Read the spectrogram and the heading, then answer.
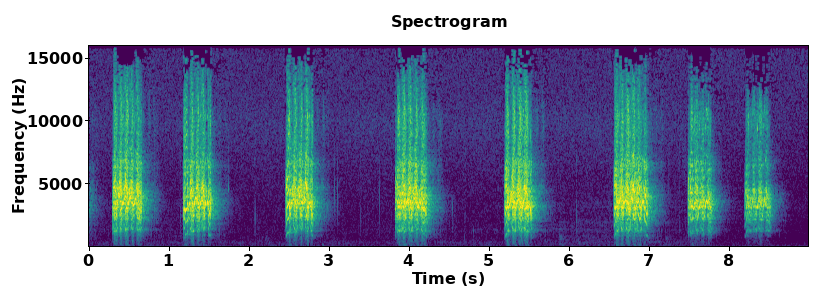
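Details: A 2–3 day old lesser black-backed gull chick on Walney Island gives eight high, harsh, squeaky alarm notes, about one a second, each a short buzzy burst; no other sounds stand out.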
